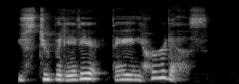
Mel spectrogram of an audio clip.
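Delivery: sharp, snapping whisper. Stella speaking to another child, snapping in a whisper. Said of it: "Stella snapped in a whisper".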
